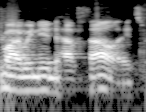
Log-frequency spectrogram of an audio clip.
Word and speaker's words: phthalates: But phthalates are literally just as problematic as BPA, and that's spelled PHTHALATES, phthalates.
